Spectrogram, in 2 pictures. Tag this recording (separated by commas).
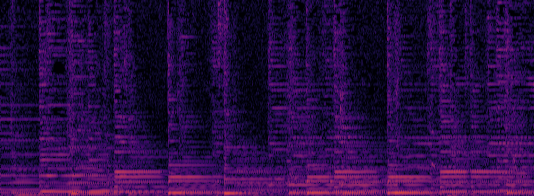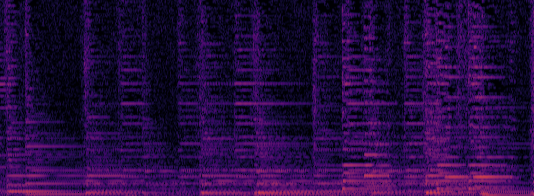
Tender music, Music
